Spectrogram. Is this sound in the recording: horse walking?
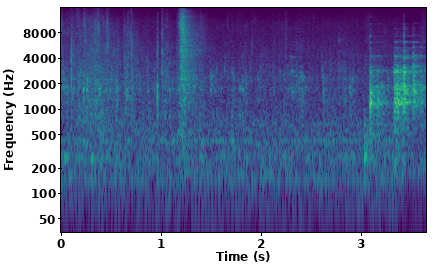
no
